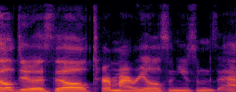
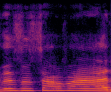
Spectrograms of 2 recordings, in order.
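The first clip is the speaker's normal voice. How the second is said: put-on play-acted very high, drawn-out squealing child scream; 11 semitones higher than usual. Retelling a daughter on a ride: imitating a child screaming.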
